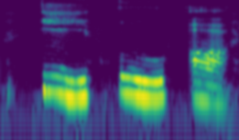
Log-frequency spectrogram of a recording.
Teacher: You feel your tongue very high and tight, and we'll get to that one in a minute, but it's very high within the oral cavity for E, and then it's in the mid section of the oral cavity for oo, and then very low for ah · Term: tongue height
